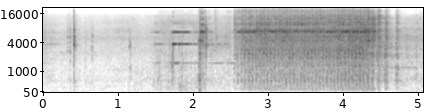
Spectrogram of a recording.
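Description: A jackhammer breaks concrete on a mason's work site, starting with a few sharp metallic clanks and then a sustained loud rattling hammering up close, with no voices.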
